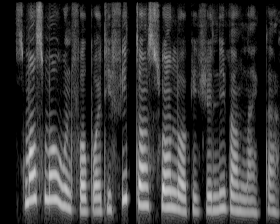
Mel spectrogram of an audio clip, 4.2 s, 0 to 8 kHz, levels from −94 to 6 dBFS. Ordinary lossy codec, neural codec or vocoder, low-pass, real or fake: none; codec, 16 kHz, 4.8 kbps, FACodec; none; fake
